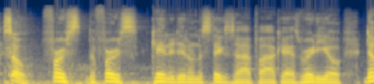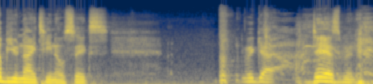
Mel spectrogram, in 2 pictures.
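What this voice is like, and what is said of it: Radio announcer voice. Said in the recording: “I got to go into my radio voice.”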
